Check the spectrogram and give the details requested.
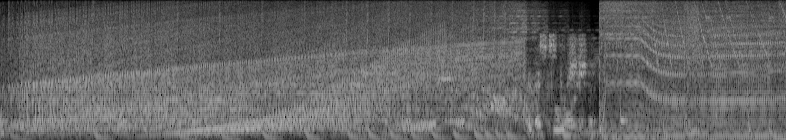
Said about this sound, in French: Donc là, c'est très dubstep aussi. Hein. Sont très métalliques.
